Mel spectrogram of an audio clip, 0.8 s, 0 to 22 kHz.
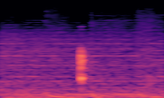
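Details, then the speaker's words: ZOLL AED 3 on an unresponsive coworker in sudden cardiac arrest, after 'no shock advised': single short electronic CPR metronome beep pacing chest compressions. "to match the tone"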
